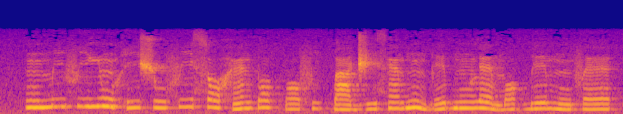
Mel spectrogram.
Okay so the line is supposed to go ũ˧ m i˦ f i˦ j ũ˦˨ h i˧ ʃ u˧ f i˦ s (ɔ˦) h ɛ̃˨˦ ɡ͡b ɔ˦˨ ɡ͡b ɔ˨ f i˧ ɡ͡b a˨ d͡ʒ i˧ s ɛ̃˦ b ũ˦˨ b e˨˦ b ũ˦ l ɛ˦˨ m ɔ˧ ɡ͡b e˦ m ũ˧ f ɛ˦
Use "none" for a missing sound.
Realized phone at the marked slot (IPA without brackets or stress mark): ɔ˦˨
